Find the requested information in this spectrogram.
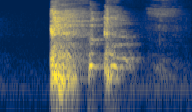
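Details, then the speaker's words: Two quick, harsh coughs from an adult woman, an ordinary dry-sounding cough that she attributes to her asthma. "will hear me cough it's just my asthma no big deal"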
